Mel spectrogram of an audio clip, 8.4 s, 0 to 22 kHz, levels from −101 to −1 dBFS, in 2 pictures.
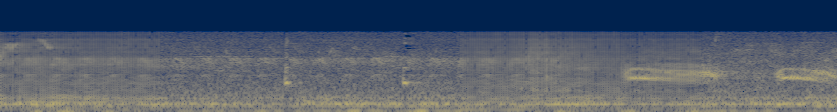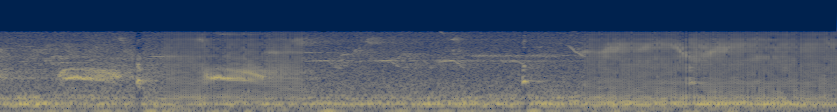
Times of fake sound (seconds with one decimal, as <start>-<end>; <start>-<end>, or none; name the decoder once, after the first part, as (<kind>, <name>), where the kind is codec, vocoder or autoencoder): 0.0-0.8 (vocoder, BigVGAN v2); 2.3-3.5; 5.0-5.7; 7.1-8.4

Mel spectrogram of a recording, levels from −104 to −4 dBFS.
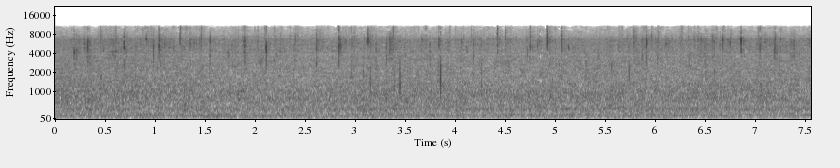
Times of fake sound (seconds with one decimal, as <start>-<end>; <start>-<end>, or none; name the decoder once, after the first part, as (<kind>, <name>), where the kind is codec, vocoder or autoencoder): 0.0-4.2 (vocoder, Vocos); 5.1-5.9; 6.4-7.6

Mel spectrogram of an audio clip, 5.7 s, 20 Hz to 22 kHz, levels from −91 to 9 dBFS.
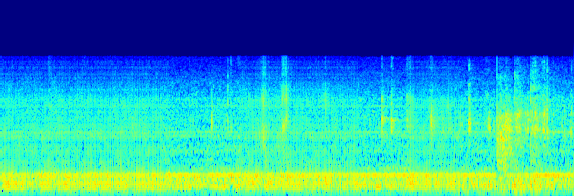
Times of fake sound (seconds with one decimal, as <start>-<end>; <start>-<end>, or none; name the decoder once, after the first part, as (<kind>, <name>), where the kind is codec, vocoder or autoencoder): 0.0-1.7 (vocoder, WaveNeXt); 2.4-3.6; 4.1-4.6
